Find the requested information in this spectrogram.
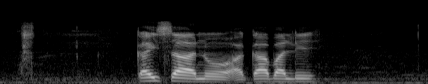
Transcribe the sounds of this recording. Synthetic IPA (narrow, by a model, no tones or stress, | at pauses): kʼaisanɔa̰kʼabalɪ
